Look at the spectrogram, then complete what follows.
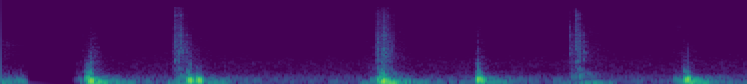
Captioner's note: heartbeat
